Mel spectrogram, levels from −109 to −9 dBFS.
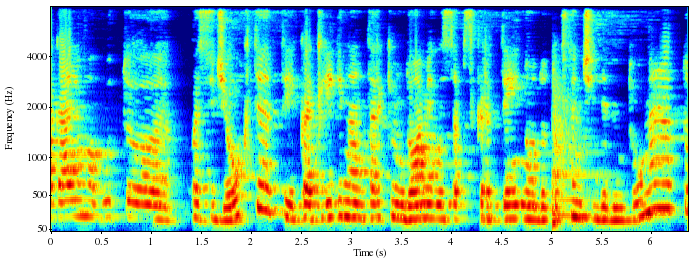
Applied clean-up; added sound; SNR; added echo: classical method WPE with log-MMSE.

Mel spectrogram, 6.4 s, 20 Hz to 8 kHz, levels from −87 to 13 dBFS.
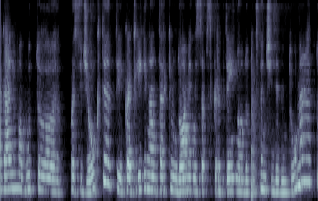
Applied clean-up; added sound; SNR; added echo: neural mask model DeepFilterNet 3.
